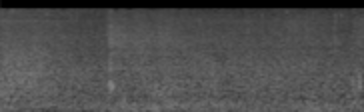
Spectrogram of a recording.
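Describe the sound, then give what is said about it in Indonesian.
Steady roar of ocean surf breaking and washing over rocks below a cliff in a fairly strong wind, a dense continuous wash of water noise with a gusty wind edge, heard alone with no voices. “Dari bawah tebing, terdengar suara ombak pecah dan berdebur di permukaan batu.”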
